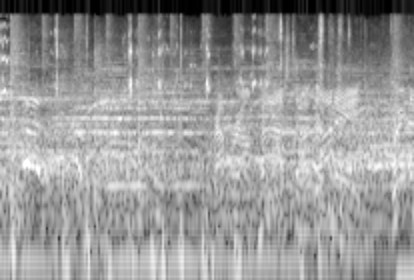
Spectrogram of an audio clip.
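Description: Live arena sound of a basketball game: a ball dribbled on a hardwood court, with a few short sneaker squeaks, over the steady murmur of a large crowd in the hall.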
